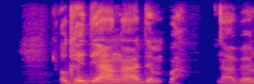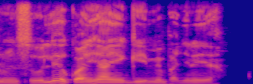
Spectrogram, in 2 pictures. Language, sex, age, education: Igbo, male, 15-29, tertiary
